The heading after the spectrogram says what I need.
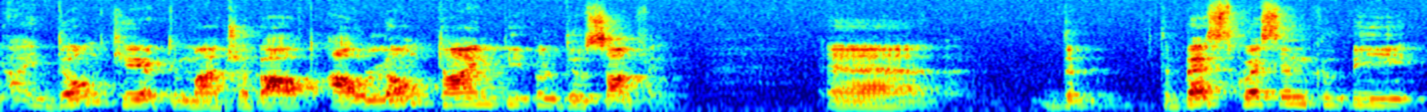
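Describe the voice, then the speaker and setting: Man, forties, Italian accent, slow and halting, slightly high voice, echoey room. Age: 40s. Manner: halting, searching for words, many restarts. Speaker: didgeridoo teacher. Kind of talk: casual spoken lesson.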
